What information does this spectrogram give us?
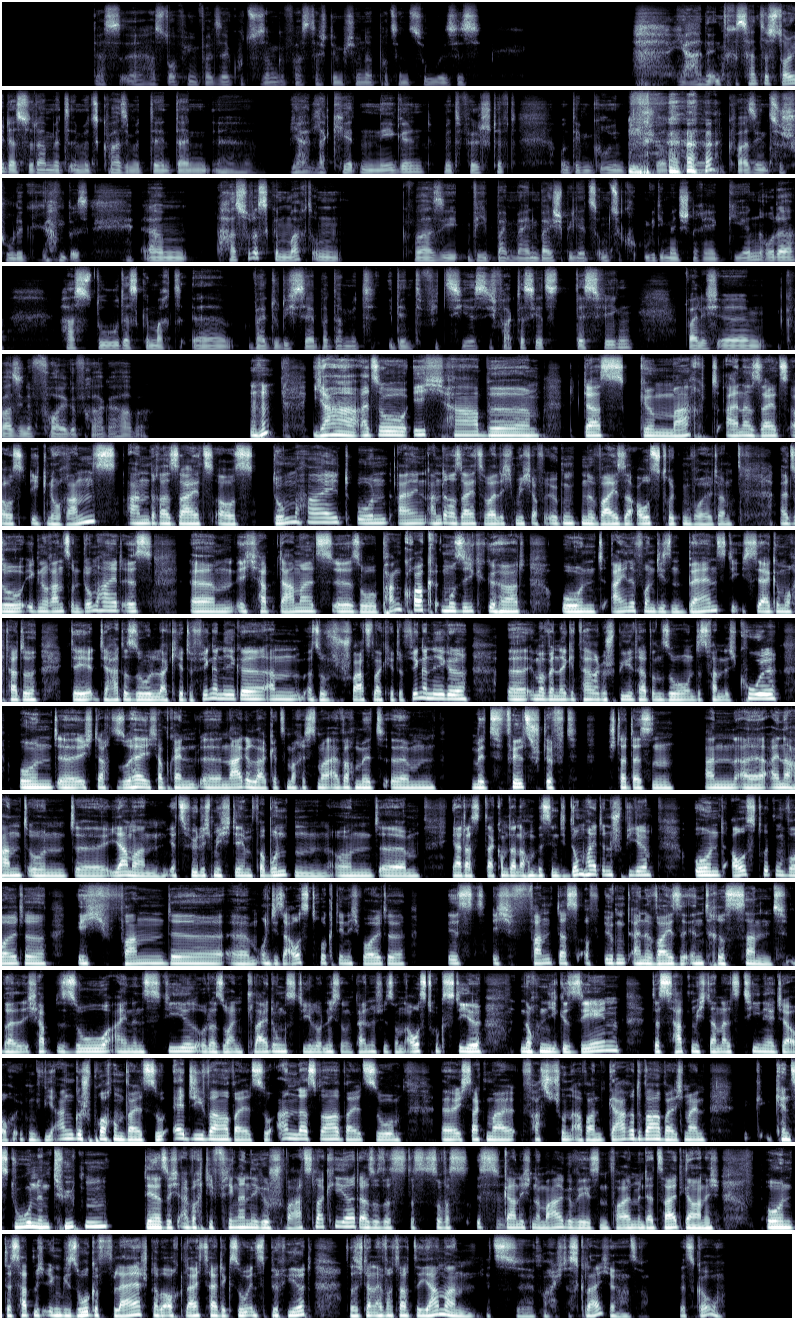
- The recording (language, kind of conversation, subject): German, podcast, Hast du eine lustige oder peinliche Konzertanekdote aus deinem Leben?
- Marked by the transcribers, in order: exhale; laugh; laughing while speaking: "gegangen"; in English: "edgy"; chuckle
